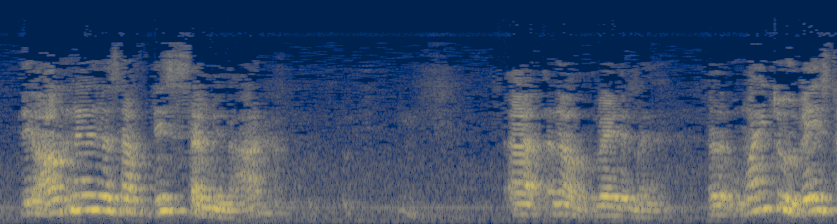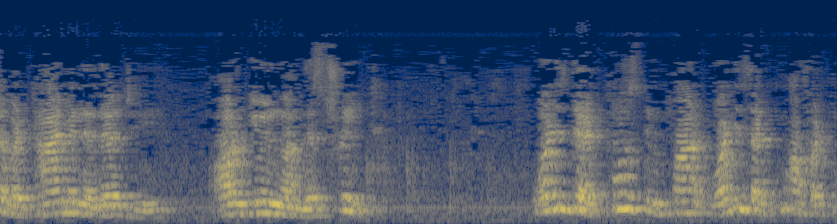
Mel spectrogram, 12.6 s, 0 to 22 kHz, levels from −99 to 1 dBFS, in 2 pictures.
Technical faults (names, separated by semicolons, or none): none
